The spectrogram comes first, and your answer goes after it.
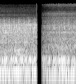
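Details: Kia Pride at idle before repair: stumbling, uneven low beat with dropped pulses and a brief cutout; misfire, later traced to a carbon-fouled spark plug.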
